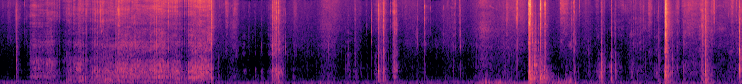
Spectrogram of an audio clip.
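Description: Scissors slitting the packing tape along the top seam of a large cardboard TV box, a continuous tearing rasp for about three seconds, followed by scattered knocks and scrapes of cardboard as the top flap is worked loose and lifted.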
